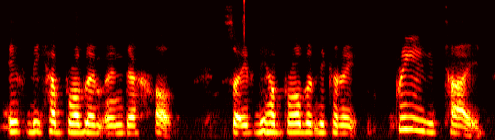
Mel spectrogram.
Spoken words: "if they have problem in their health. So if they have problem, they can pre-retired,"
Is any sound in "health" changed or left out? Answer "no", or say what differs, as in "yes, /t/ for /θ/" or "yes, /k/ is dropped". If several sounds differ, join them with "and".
yes, /t/ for /θ/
